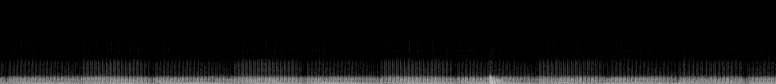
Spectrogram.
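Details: Contented kitten purr during a massage: a deep, buzzing rumble pulsing in regular in-and-out breath cycles, with one short tap or knock partway through.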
